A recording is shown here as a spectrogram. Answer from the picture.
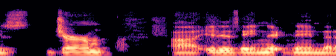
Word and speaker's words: Jerm: It's way easier than saying Jeremy, and it's spelt with a G, or it's spelt with a J, not a G. So not that kind of germ.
